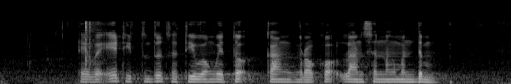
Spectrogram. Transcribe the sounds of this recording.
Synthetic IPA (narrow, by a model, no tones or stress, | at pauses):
ɖ̥e̤weʔed̪̥i̤t̪unt̪ʊt̪̚d̪̥ä̤d̪̥i̤wɔŋwed̪̥ɔʔkaŋɾɔkɔ̰ʔlansənəŋmənd̪əm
